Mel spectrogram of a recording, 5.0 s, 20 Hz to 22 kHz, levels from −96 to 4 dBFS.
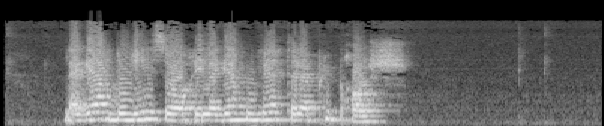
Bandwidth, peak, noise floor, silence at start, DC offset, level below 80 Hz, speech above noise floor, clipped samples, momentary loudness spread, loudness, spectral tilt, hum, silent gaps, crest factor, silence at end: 11.5 kHz; 0 dBFS; -44 dBFS; 0.55 s; under 0.1%; -46 dBFS; 37 dB; under 0.1%; 7 LU; -8 LUFS; -4.5 dB/octave; none; none; 10 dB; 1.65 s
